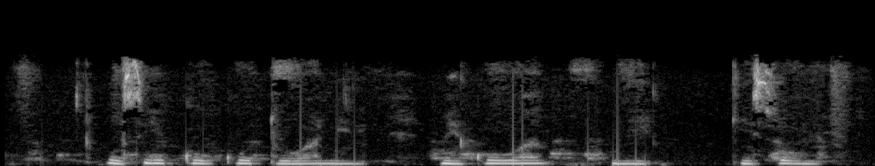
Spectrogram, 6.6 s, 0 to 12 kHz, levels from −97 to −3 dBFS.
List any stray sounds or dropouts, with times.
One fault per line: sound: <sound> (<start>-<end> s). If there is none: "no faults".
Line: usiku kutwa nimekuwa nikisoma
no faults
